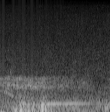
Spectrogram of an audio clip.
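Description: Thunder rumbling over rain, with a steady droning tone held underneath; the rumble dies down toward the end.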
